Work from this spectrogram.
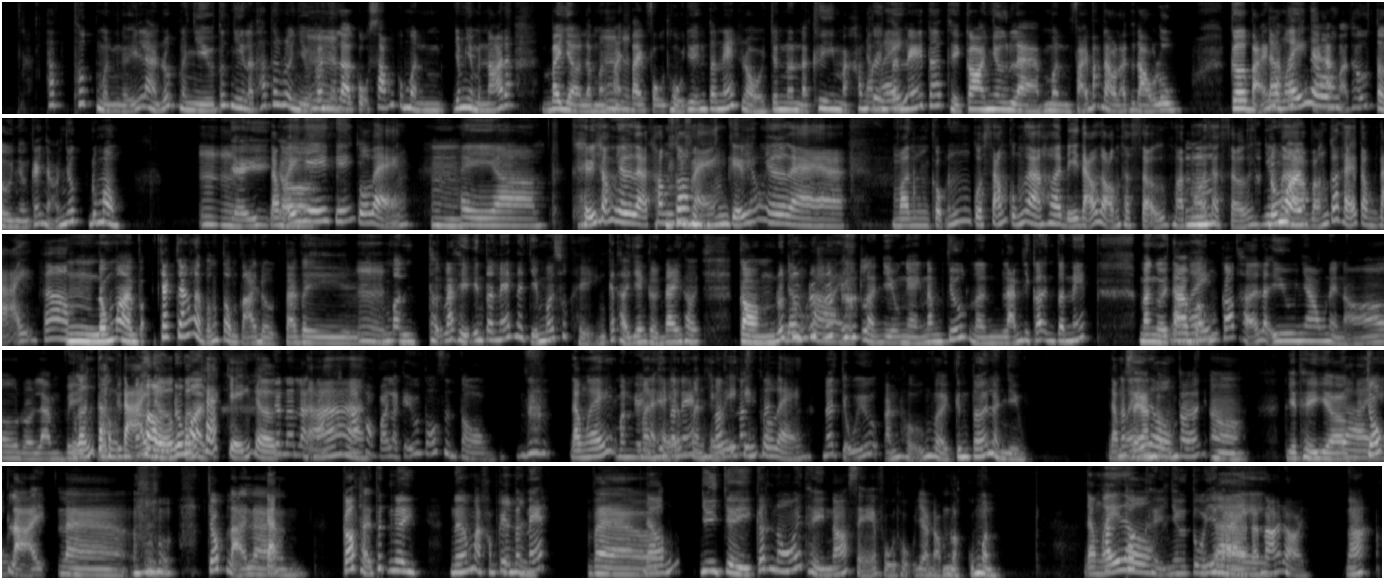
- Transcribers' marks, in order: tapping; bird; other background noise; laughing while speaking: "kiểu, giống như"; laugh; other noise; laughing while speaking: "rất"; laughing while speaking: "tồn"; laughing while speaking: "ừ"; chuckle; chuckle
- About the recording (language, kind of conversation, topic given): Vietnamese, unstructured, Bạn sẽ phản ứng thế nào nếu một ngày thức dậy và nhận ra mình đang sống trong một thế giới không có internet?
